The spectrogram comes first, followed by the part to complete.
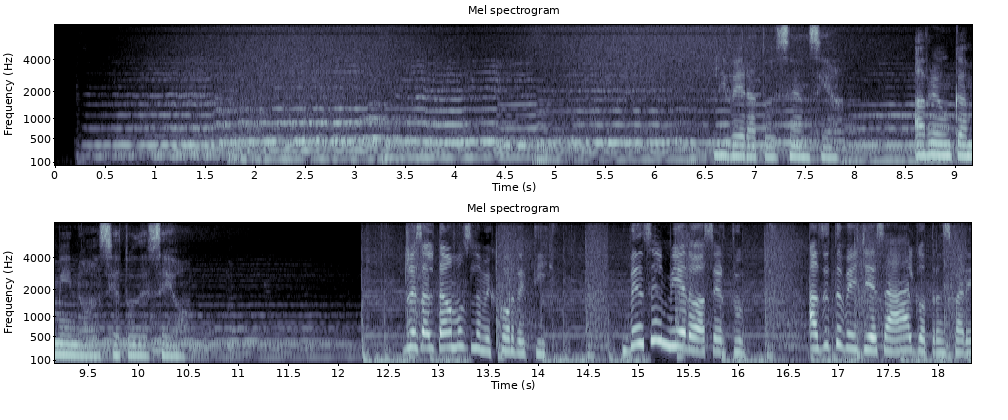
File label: Woman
